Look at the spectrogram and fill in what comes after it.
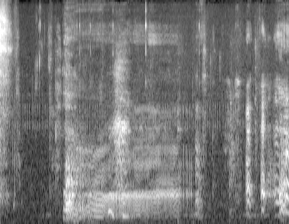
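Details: Pet dog whining indoors because it cannot jump onto a new bed: a steady, drawn-out high whine lasting about two seconds, then a few shorter whimpers and scuffling noises.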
